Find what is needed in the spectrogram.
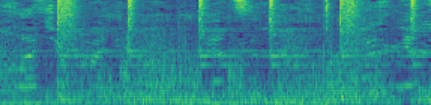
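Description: Loud wind buffeting the microphone, a heavy low rumble, over background music with a steady beat.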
